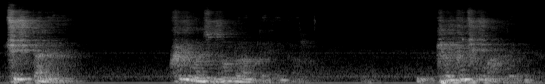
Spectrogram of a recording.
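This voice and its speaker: A preacher acting out an impulsive older disciple, urgent and protesting. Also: male voice, medium pitch, huge pitch swings, normal speed, a little mellow, heavy reverb, far from the mic. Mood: pleading. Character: impulsive older male disciple pleading with his master.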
